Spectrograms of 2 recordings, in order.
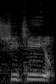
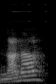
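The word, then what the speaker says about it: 七: Seven is shi or otherwise read as nana.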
